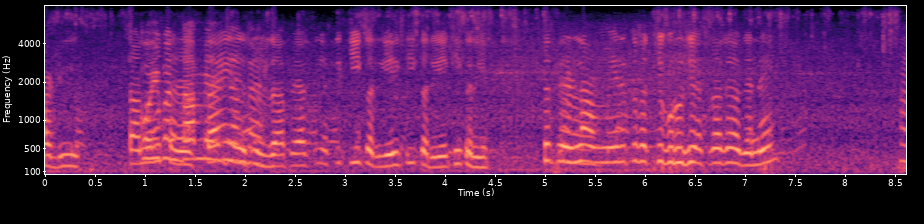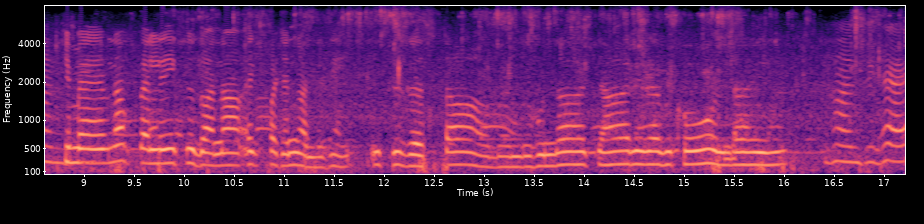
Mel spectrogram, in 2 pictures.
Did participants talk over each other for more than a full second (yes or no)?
yes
